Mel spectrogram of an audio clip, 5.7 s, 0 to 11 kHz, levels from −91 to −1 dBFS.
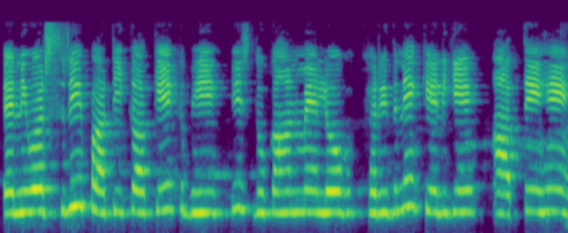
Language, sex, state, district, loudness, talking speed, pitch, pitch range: Hindi, female, Bihar, Saran, -14 LUFS, 145 wpm, 305 Hz, 295-320 Hz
